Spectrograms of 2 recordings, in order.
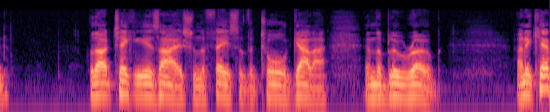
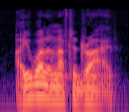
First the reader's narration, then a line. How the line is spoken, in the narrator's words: Gareth asked quietly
